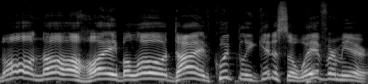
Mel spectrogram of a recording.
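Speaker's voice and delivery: poor put-on German accent. Reading a comic aloud, voicing the german commander: bad german accent. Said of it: "I can't do German accents".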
